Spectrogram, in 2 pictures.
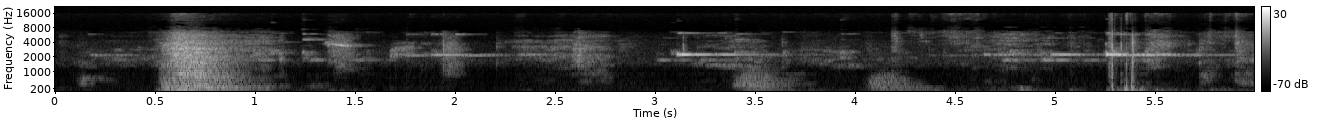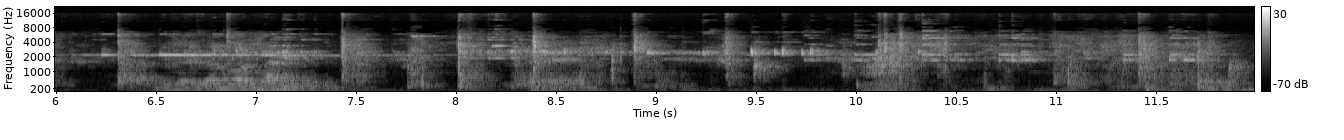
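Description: Hooves shuffle and thud on soft dirt.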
